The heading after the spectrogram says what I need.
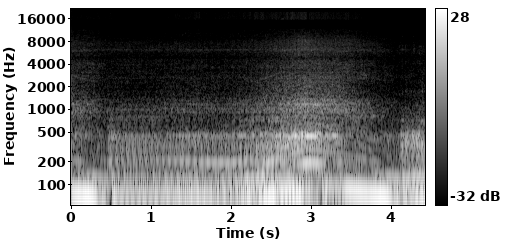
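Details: Toyota MR2: uneven idle with a stumbling beat and rough hesitant revs, misfire persisting after ignition leads were replaced; cause still unknown.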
